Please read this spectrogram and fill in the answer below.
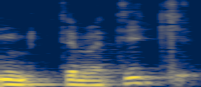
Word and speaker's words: mathématiques: Ici, mathématiques. UES ne se prononce pas.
